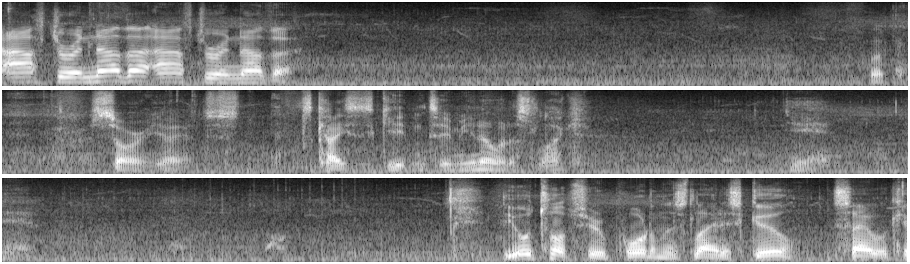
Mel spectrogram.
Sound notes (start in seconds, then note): none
